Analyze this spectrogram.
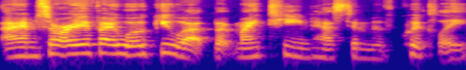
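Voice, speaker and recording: At a fairly quick pace, a put-on character voice that sounds female comes out raspy at a medium pitch. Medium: read story. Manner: hearty, brash.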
